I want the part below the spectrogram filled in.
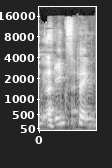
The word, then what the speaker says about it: XPeng: Li Auto und Xiaopeng tatsächlich in dieser Woche. Entschuldigung, habe ich nicht mal richtig ausgesprochen. – XPeng kannst du auch sagen. Das ist ja dann die amerikanische oder deutsche Variante.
